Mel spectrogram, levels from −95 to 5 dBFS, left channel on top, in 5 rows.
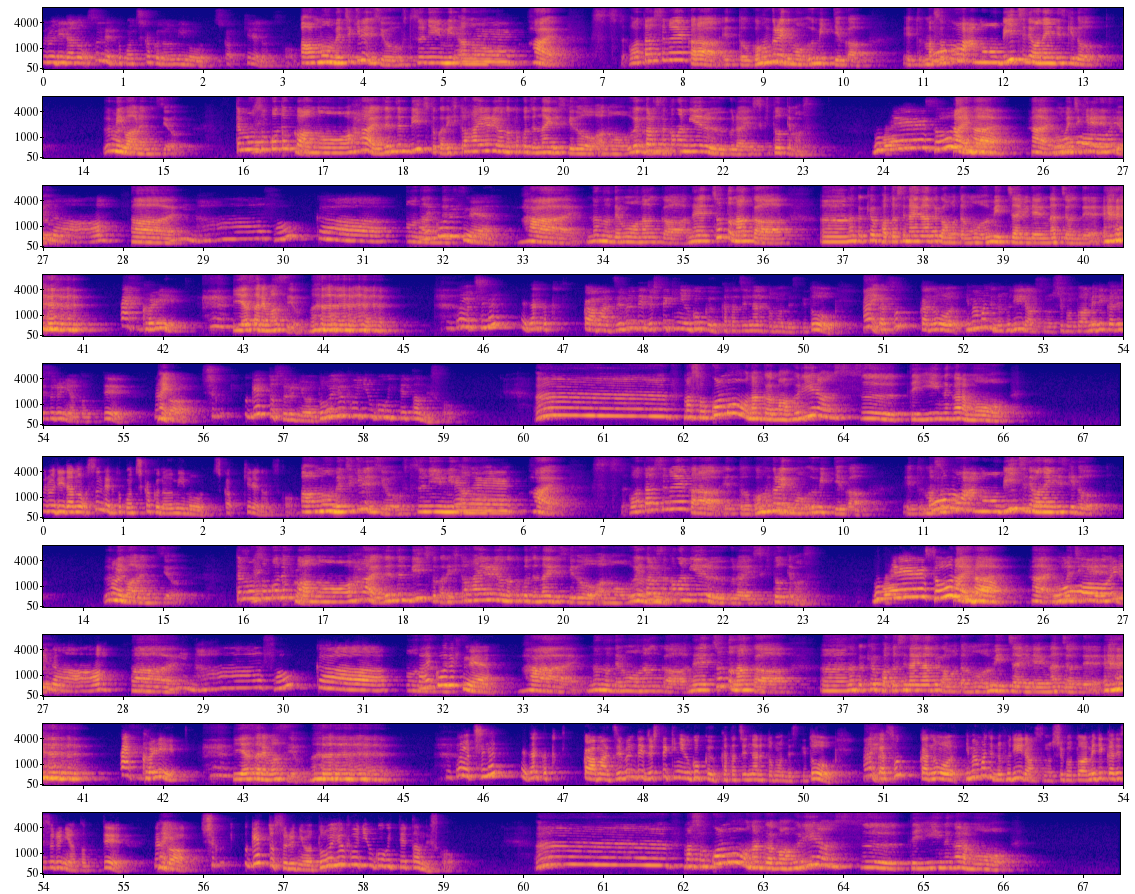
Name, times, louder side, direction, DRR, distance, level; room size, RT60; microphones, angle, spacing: voice 1, 0.0-2.0 2.3-3.1 5.1-5.9 9.2-9.3 11.1-11.5 14.3-14.6 16.1-16.8 20.9-21.3 23.9-25.4 26.1-27.8 28.6-30.2 30.4-31.3 31.7-32.6 39.8-39.9 41.5-42.2 45.5-46.2 46.5-46.7 47.3-50.4 50.8-55.0 55.4-56.2 56.5-59.1, right 4 dB, 75° right, 7 dB, 0.5 m, -27 dB
voice 2, 3.2-6.4 6.9-7.0 7.3-10.2 10.8-13.2 14.3-15.2 15.9-23.1 24.9-25.5 25.9-27.1 28.1-28.7 31.5-32.1 33.0-41.0 42.5-44.8 45.5-45.7 50.8-51.0 55.4-55.6 60.2-66.0, equal, 65° left, 2 dB, 1.0 m, -25 dB
6.0 x 5.1 x 4.2 m, 0.75 s
head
